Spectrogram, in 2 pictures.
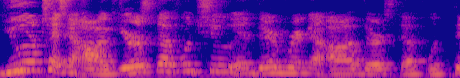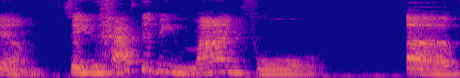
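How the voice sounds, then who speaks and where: Her intonation is lively as a woman speaks amid audible room echo. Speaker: vlogger giving relationship advice. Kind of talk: casual monologue. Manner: loud; fast when excited.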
